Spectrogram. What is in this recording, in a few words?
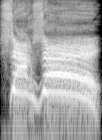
Soldier battlecry fr; Chargez !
